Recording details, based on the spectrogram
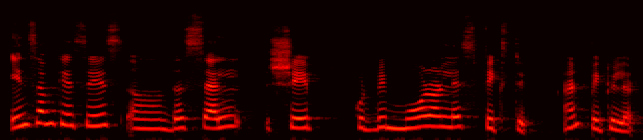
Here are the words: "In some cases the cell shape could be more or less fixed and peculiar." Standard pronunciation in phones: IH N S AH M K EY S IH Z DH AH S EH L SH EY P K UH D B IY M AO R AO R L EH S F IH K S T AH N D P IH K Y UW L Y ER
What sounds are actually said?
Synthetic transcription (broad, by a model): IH N S AH M K EY S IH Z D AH S EH L SH EY P K UH D B IY M AO R AO R L EH S F IH K S T AH N D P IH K Y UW L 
